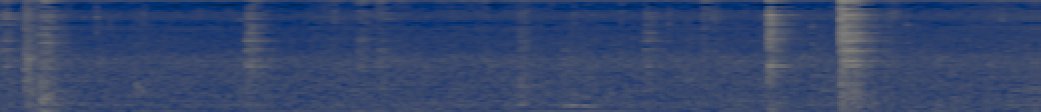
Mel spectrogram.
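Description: Tableware clinking during a meal: spoons and forks tapping plates and a steel bowl in several sharp, separate clinks, the two loudest close together near the end, over a steady low hum.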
